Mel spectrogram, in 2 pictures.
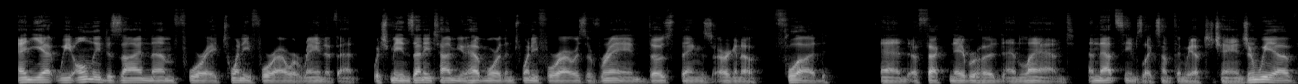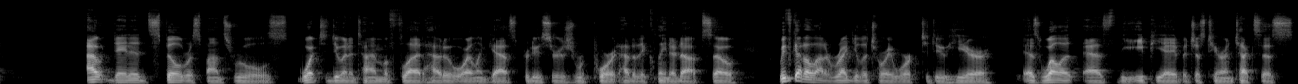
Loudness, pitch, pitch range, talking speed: -29 LUFS, 85 Hz, 80-90 Hz, 215 wpm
